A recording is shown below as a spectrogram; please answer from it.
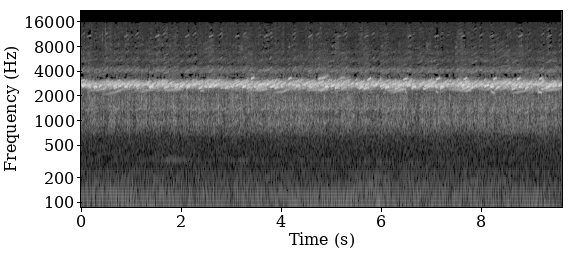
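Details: Dense evening frog chorus, countless overlapping high trills forming a constant buzzing shimmer, level and unbroken for the whole stretch, no other sounds standing out.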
